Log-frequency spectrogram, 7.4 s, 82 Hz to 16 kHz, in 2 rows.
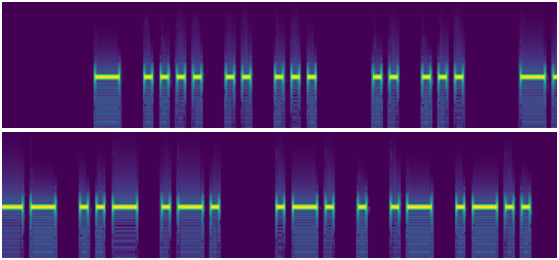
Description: Morse code, heard as a keyed tone, about 22 wpm, 700 Hz. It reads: THIS IS OUR REAL
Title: Sentences from Top 1000 Words - Review Part 5 - 22wpm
